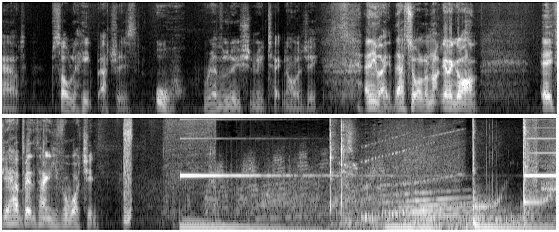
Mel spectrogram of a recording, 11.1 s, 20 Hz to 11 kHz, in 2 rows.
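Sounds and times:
electronic outro sting: 0:07.3 - 0:11.0.

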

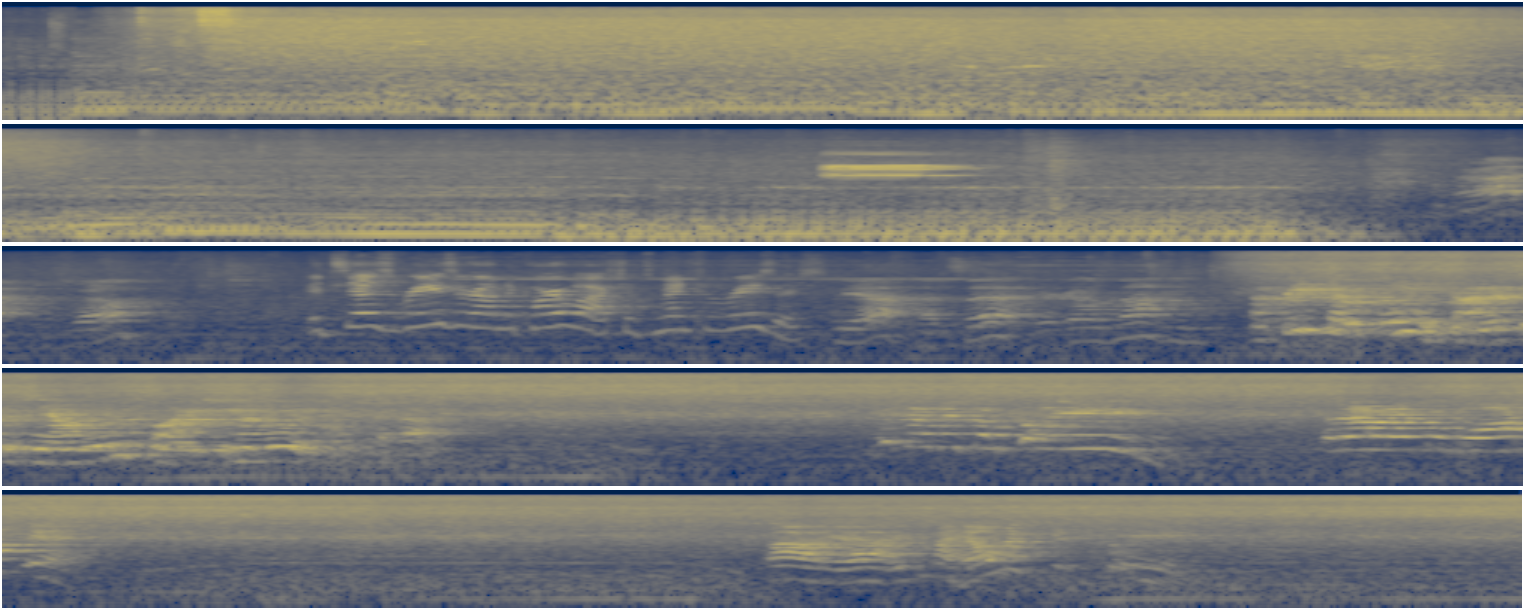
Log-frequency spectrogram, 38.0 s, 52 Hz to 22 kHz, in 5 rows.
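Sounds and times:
low motor drone: 0:00.0 - 0:14.4
high-pressure water spray hissing: 0:00.5 - 0:08.8, 0:21.3 - 0:38.0
short electronic beep: 0:11.7 - 0:12.8.

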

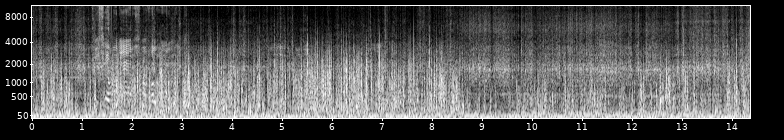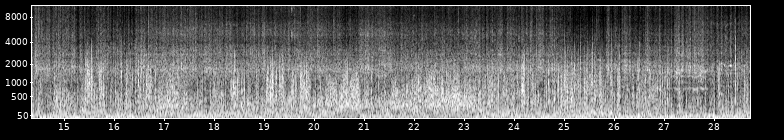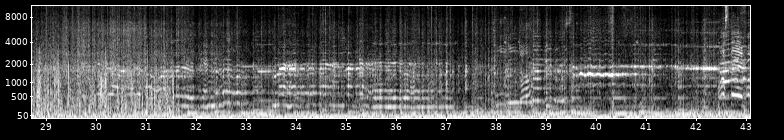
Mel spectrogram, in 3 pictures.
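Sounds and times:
road noise: 0:00.0 - 0:43.0
vehicle engine: 0:00.0 - 0:43.0
wind buffeting microphone: 0:00.0 - 0:43.0.

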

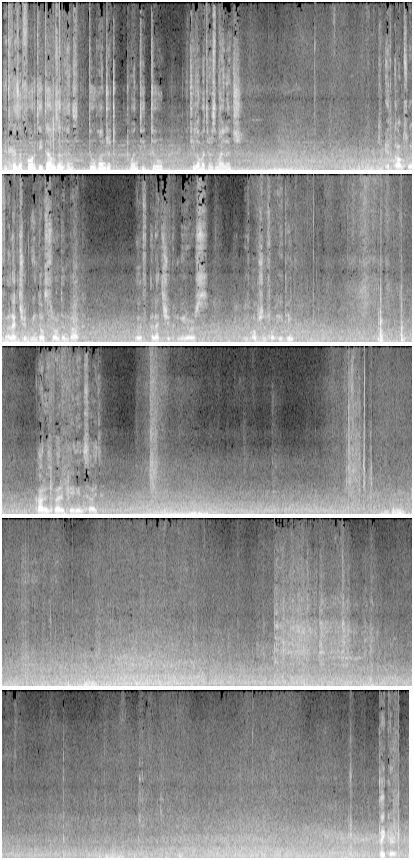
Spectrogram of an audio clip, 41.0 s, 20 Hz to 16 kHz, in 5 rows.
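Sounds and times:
wind rumble on microphone: 0:05.2 - 0:09.2, 0:19.2 - 0:21.5, 0:23.6 - 0:28.5, 0:30.6 - 0:36.8.

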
